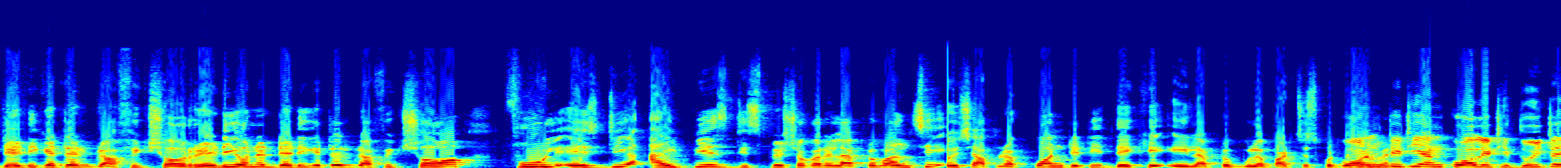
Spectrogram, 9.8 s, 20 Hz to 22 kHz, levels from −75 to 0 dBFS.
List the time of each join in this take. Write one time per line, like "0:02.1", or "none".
0:05.9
